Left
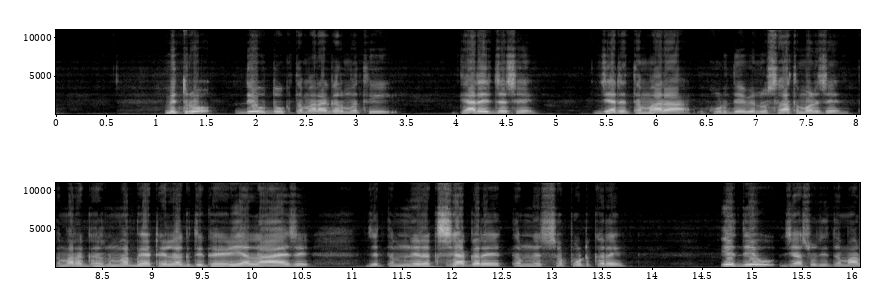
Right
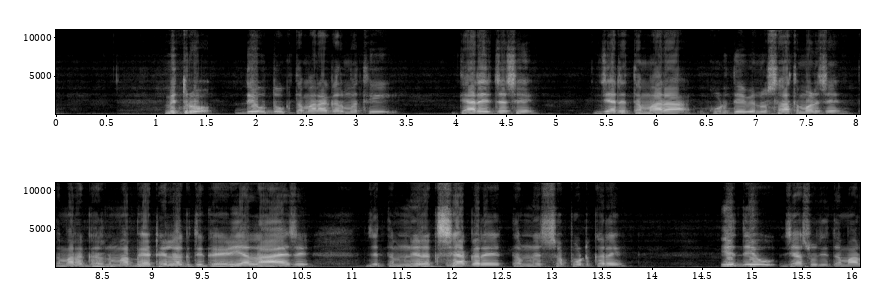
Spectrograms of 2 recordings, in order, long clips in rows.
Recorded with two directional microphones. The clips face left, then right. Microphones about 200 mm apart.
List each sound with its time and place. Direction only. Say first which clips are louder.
1.1 s speech: left 4 dB; 30° left (ahead or behind)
